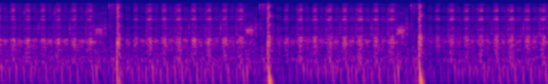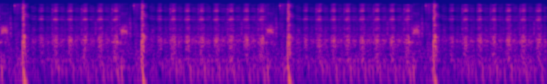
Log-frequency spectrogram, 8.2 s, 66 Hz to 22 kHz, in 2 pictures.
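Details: Half-scale Domestic side-shaft hit-and-miss model engine, 9-inch flywheels, make-brake ignition, gravity-fed fuel, set to run fairly slow in cold weather; sharp pop about once a second with light valve clicks, even and proper.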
